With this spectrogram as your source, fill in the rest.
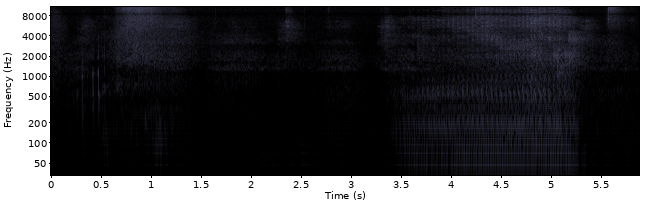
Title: My English Bulldog Snoring Loudly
